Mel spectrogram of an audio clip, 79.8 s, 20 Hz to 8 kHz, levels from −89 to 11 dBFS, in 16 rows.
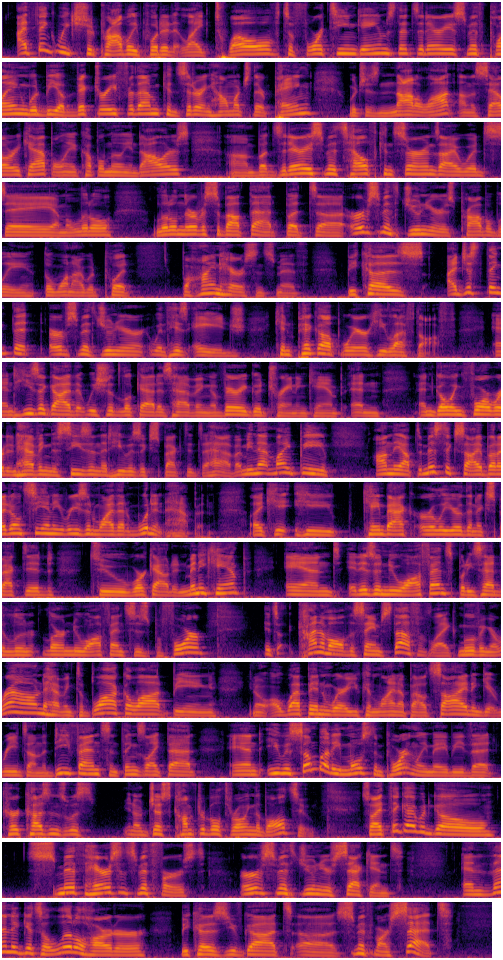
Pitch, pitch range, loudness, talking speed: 155 Hz, 135-180 Hz, -22 LUFS, 190 wpm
